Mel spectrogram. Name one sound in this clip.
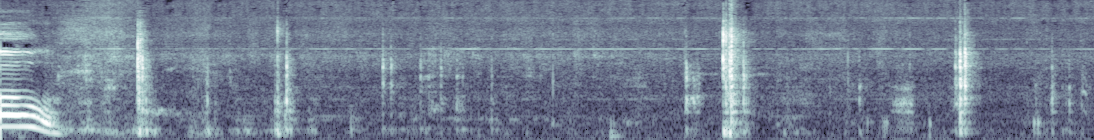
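Plastic toy figures click and knock against a hard surface.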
